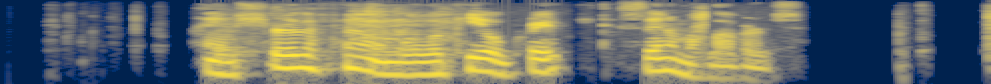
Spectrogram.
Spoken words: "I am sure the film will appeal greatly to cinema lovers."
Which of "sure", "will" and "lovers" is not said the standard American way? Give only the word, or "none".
none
